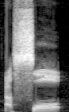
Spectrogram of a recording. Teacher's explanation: Belum vokal O atau vokal A yang gemuk biar tebel. Nah, pangkal lidahnya diangkat. Jadi bunyinya bukan asa, tapi aso. Nggak pakai monyong. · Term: Isti'la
